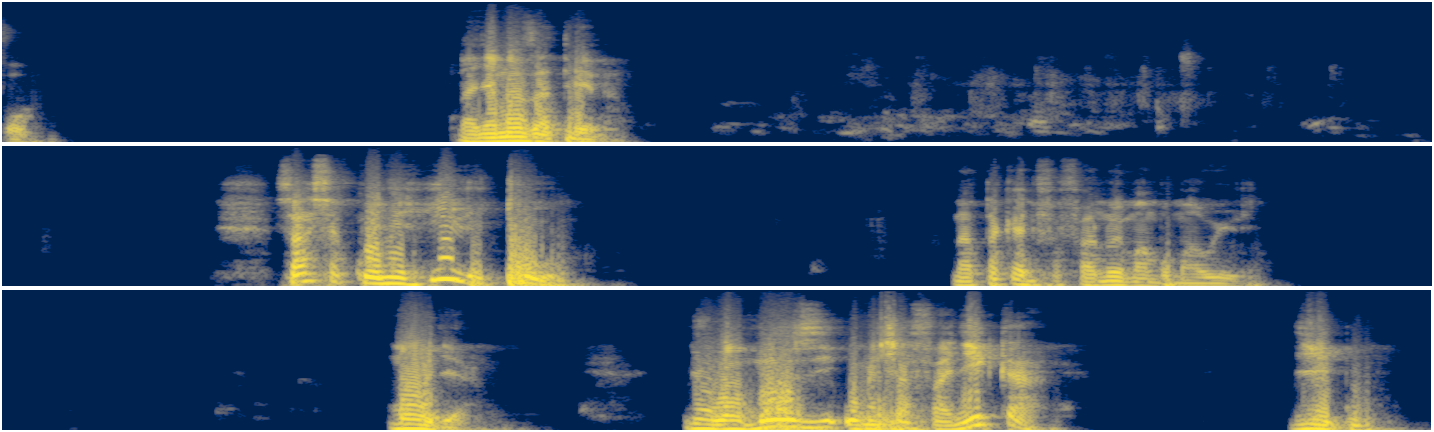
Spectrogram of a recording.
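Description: A middle-aged man speaks slowly and deliberately through a microphone, with long pauses.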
